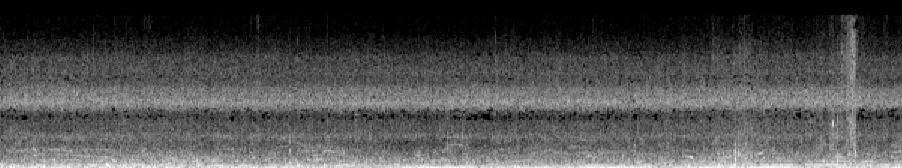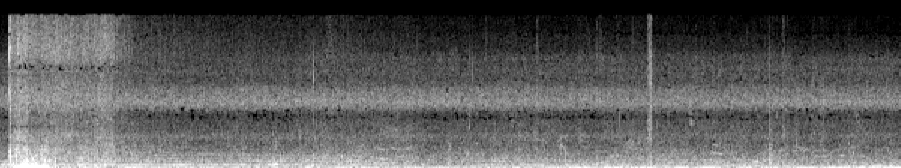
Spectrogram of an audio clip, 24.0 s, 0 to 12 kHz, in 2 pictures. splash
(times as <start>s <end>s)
12.1s 14.3s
